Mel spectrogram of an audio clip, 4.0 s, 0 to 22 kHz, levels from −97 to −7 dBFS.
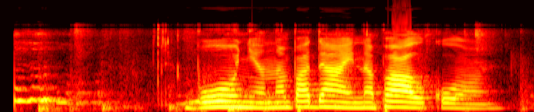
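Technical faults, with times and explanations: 2.94–3.08 s, microphone overload: the loudest bit of speech here turns harsh and crackly, with peaks pushing about 2 dB past the converter's limit and a couple of percent of samples flattened. The input gain was likely set too hot, so the converter chopped those tops off.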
